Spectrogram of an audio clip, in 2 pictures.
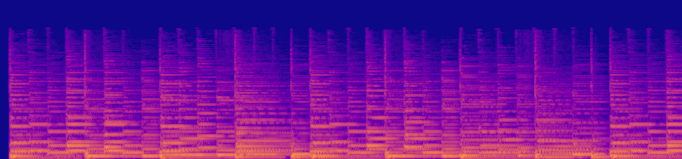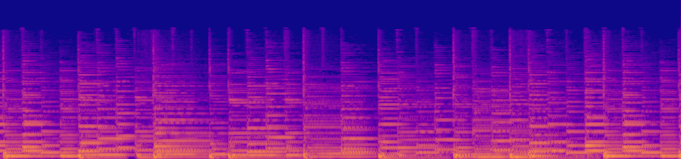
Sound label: ez pop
